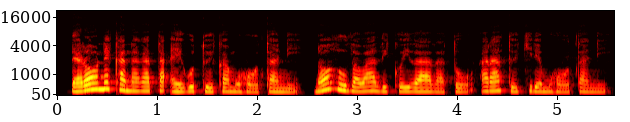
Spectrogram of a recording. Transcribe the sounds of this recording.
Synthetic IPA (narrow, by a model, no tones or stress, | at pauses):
daɾɔːnɛkanaɣataʔaeɣotwekamoɦɔːtaninɔðuðawaðikɔiðaːðatoaɾaːtwekiɾɛmoɦɔtani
